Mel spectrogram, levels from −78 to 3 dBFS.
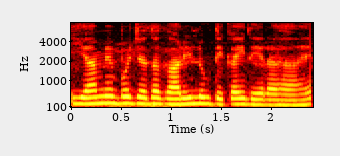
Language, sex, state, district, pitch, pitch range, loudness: Hindi, female, Arunachal Pradesh, Lower Dibang Valley, 205 Hz, 195-215 Hz, -15 LUFS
